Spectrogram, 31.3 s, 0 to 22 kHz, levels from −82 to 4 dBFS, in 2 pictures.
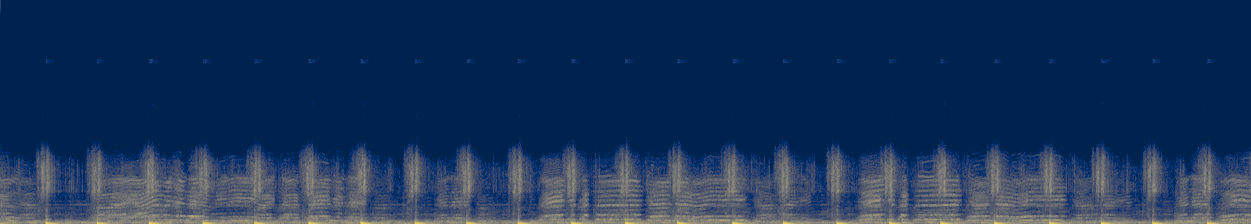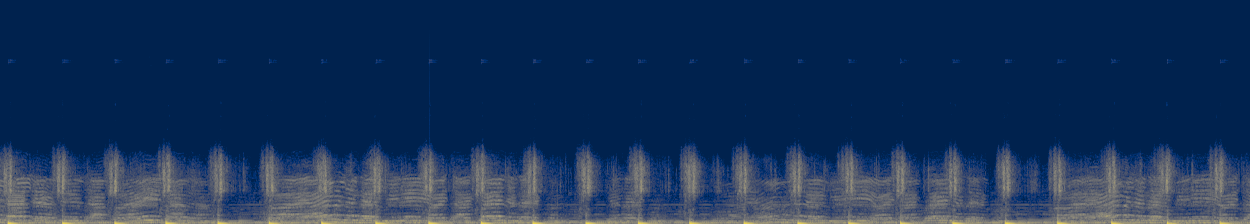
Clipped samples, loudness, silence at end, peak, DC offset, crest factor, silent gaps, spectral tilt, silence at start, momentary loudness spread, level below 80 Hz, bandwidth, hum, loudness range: under 0.1%; -19 LUFS; 0 s; 0 dBFS; under 0.1%; 18 dB; none; -6.5 dB/octave; 0 s; 13 LU; -34 dBFS; 7.2 kHz; none; 2 LU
